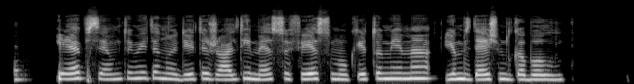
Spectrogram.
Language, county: Lithuanian, Marijampolė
